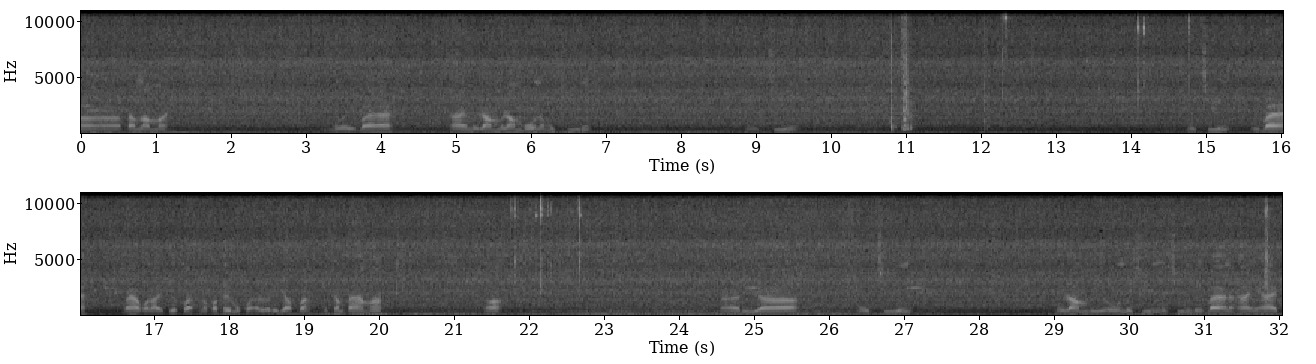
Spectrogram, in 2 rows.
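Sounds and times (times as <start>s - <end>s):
low mechanical hum: 0.0s - 32.0s
capacitors clicking together: 31.6s - 32.0s.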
